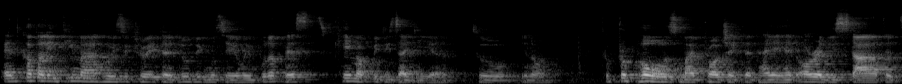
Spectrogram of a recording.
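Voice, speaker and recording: A man's voice: medium pitch, darkish tone. Male artist interviewee, 40s, Austrian accent, native German speaker. Thinks aloud, restarts often. Heavy room echo, set back from the mic. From Vienna, Austria. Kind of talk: reflective conversational interview. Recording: very echoey room, distant from microphone.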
